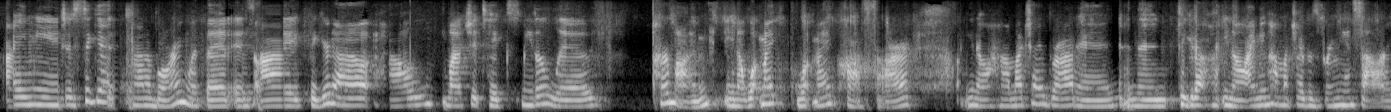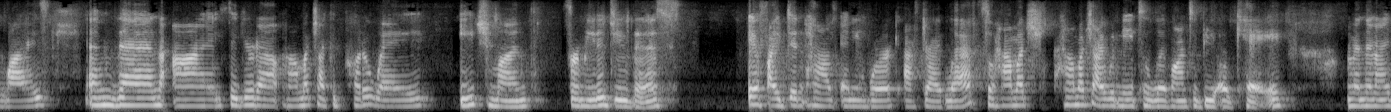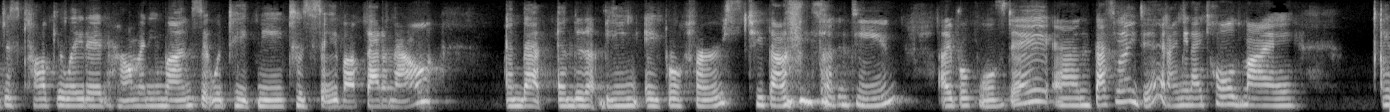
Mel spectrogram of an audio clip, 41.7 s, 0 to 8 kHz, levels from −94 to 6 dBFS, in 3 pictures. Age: 20-39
